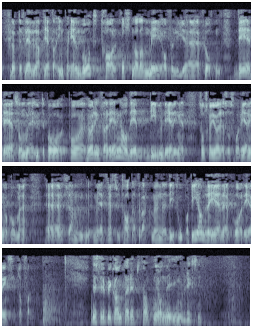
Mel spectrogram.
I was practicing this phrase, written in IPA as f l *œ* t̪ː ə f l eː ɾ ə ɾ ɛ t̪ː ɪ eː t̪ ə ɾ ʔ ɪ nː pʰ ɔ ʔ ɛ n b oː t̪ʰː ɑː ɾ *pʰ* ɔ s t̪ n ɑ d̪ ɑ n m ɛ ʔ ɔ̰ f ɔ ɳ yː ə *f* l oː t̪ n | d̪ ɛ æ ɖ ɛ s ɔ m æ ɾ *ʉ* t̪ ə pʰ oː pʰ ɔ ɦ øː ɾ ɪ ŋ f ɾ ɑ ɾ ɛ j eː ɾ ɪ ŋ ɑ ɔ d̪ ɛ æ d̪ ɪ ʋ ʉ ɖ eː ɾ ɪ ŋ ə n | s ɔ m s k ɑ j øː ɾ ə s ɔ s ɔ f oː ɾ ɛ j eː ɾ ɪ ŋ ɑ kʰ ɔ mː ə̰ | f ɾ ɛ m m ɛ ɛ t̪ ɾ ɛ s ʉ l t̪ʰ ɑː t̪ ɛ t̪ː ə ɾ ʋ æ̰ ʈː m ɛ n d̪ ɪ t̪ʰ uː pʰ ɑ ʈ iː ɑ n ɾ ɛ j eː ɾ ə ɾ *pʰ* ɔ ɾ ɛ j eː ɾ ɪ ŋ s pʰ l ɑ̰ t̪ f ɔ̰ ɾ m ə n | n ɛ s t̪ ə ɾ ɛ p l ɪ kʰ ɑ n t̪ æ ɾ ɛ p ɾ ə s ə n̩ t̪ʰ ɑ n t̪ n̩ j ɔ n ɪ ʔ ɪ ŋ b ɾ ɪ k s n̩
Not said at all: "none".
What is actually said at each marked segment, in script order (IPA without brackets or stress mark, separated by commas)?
œ, kʰ, f, ʉː, pʰ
